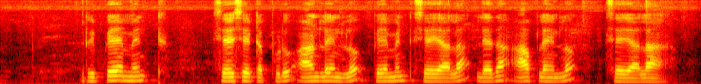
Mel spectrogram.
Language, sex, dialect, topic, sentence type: Telugu, male, Southern, banking, question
